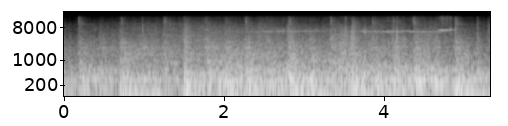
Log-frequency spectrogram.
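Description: A tram rolls along rails with a steady low rumble and hum, broken by repeated clacks of the wheels and a faint high squeal midway.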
